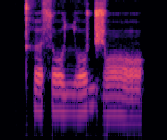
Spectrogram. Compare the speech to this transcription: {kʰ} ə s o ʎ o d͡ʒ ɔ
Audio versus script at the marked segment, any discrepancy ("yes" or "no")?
no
